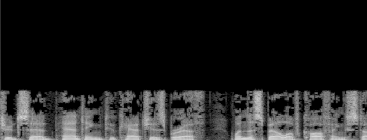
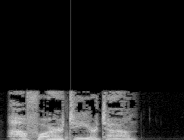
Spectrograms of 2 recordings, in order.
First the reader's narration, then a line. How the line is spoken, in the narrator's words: His voice was getting hoarse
